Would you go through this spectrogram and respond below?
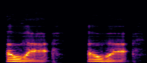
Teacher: It's not as fricativized as the r, like uvula as in French, r. It's more like a r, ara, which means wool.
